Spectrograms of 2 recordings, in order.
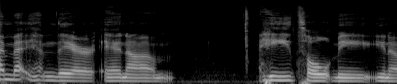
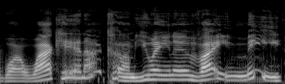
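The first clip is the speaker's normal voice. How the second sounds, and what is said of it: Sassy, attitude-filled street voice. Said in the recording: “in my most ghetto young girl, you know, voice ... I was on my lazy voice. And in my most ghetto, neck-shaking attitude”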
